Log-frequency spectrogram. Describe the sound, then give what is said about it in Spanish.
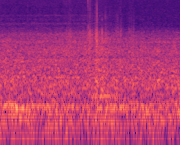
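A steady, loud rumbling drone from inside a moving subway train, with a constant low roar and no voices. “estamos acá dentro del subte.”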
